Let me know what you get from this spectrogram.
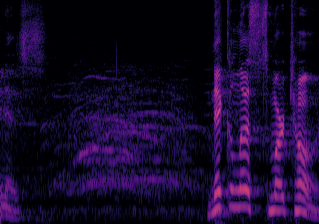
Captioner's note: audience cheers and applause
